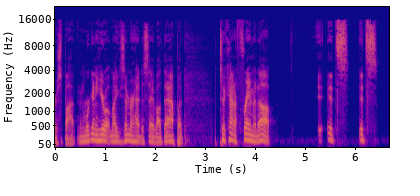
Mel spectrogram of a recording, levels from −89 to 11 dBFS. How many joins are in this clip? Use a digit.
0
